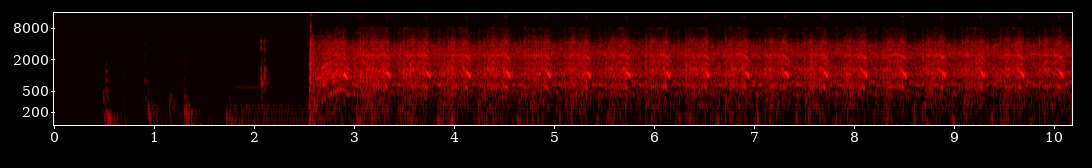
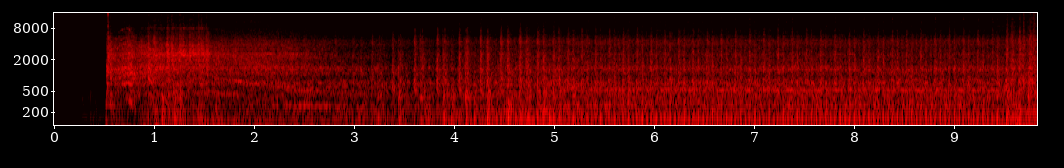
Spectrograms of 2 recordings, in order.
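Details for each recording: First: 2004 VW Polo 9N 1.2-litre 40 kW petrol with misfire, compression test on cylinder 1. After a few clicks it cranks with an even beat of about 2.5 pulses a second, reading 17 bar: healthy compression. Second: 2004 VW Polo 9N 1.2 L petrol, 40 kW, started and settling into a lumpy uneven idle with irregular stumbles and shaking from cylinder misfires; check engine light on.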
